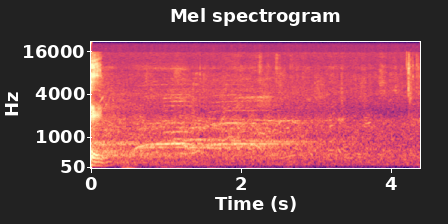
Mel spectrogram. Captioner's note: audience cheers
